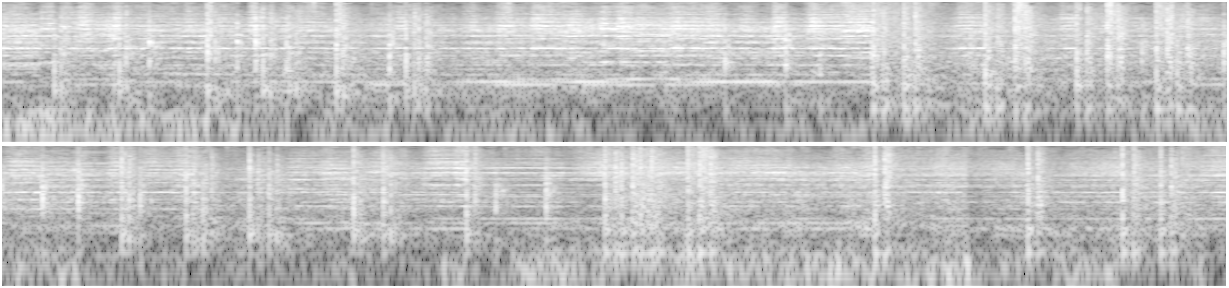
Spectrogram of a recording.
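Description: Fireworks going off repeatedly, sharp bangs and crackling bursts, over music with long held notes.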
